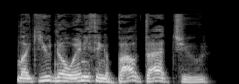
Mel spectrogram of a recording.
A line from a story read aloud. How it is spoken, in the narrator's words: when Malcolm was very upset, he could no longer remember why, he had snapped at him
